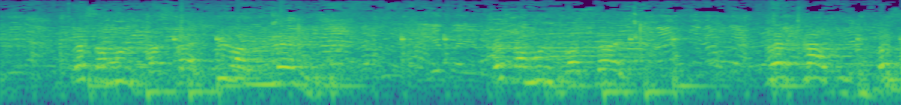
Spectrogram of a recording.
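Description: Voices talking and chattering over background music.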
